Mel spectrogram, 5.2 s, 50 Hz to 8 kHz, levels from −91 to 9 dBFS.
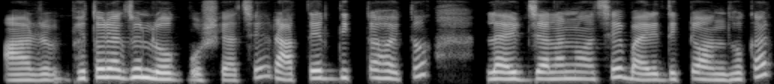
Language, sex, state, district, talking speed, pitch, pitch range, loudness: Bengali, female, West Bengal, Malda, 175 wpm, 240 Hz, 220-285 Hz, -16 LUFS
